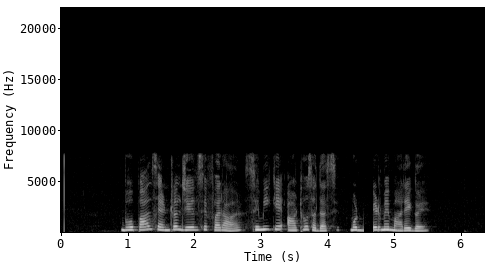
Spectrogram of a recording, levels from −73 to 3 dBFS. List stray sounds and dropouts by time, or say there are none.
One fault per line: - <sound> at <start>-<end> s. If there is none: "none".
- dropout at 4.5-4.7 s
